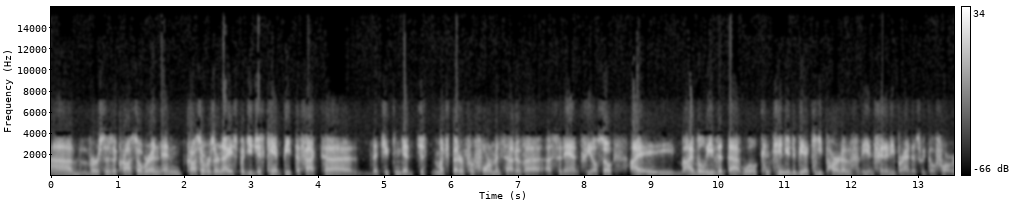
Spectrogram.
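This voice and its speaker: A man with a Canadian accent talks at a fairly quick pace. His pitch is medium and his intonation is lively. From Ontario, Canada (Thornhill). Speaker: auto company executive. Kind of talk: interview. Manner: halting, many fillers.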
